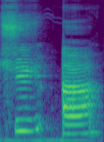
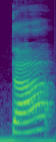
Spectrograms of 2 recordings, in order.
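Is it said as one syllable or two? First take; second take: two; one. First: Both words are said fully, as two syllables. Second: The words are merged quickly into one syllable. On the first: This is the correct written form. "gramaticamente correta" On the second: This is the faster, more fluid spoken form. "para ficar mais fluido, para falar mais rápido"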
